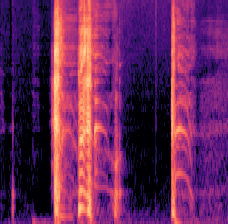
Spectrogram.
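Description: One person gives several sharp, close coughs in a quick cluster, then a final single cough after a short pause, in a quiet room with no other sound.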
